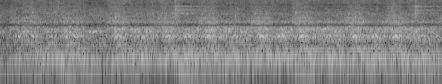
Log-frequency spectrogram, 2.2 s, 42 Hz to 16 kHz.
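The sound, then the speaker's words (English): A 3D printer head moves back and forth, adding layer after layer of plastic, making a steady, unbroken mechanical whir with buzzing motor tones and a low hum. It stays fairly loud and even throughout, with no voices. “The printer's head methodically moves back and forth, adding layer after layer of plastic.”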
